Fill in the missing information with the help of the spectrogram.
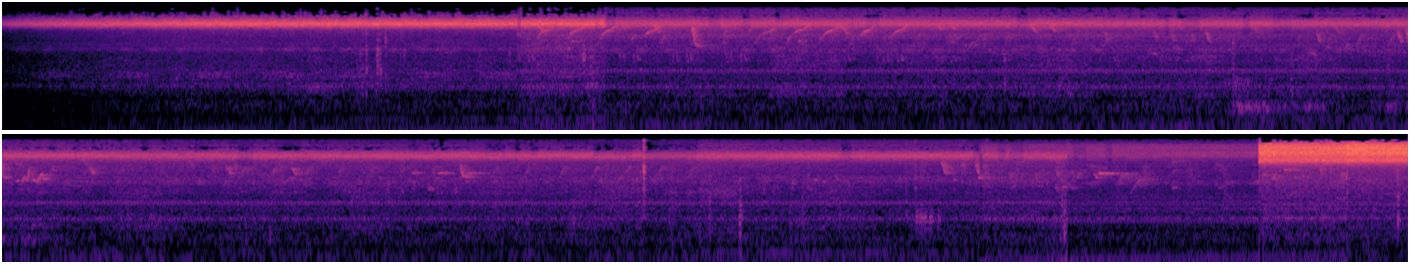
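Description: A steady, high-pitched drone of forest insects. It is loud at first, drops back after about six seconds and turns loud again near the end, with scattered short bird chirps over it in the middle.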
